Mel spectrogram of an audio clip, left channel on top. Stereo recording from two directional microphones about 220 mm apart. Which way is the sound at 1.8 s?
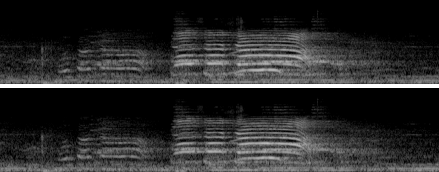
30° left (ahead or behind).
